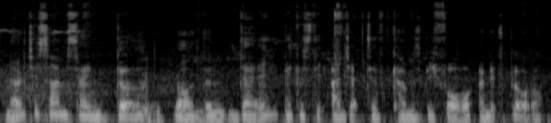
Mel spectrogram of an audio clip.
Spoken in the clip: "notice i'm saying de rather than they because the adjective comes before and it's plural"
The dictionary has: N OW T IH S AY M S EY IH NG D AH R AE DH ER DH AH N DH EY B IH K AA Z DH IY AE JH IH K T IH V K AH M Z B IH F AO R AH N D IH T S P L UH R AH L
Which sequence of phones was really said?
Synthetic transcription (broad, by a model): N OW T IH S AY M S EY IH NG D AH R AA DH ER DH AH N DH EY B IH K AA Z DH IY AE JH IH K T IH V K AH M Z B IH F AO R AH N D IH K S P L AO R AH L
